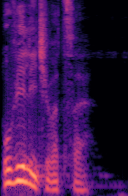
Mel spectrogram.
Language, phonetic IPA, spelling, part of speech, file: Russian, [ʊvʲɪˈlʲit͡ɕɪvət͡sə], увеличиваться, verb, Ru-увеличиваться.ogg
- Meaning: 1. to increase, to rise, to grow 2. passive of увели́чивать (uvelíčivatʹ)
